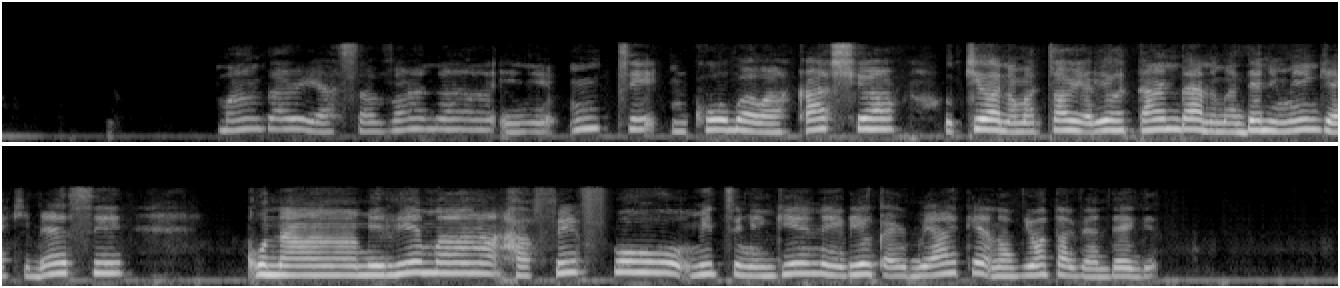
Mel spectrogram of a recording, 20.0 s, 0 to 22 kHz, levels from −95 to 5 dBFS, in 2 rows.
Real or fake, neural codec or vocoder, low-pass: fake; codec, 16 kHz, 2 kbps, FreqCodec, larger model; 7.2 kHz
